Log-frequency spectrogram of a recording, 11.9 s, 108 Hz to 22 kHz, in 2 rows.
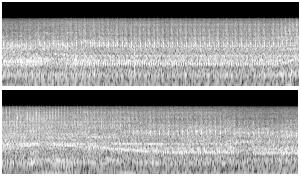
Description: My car - 1989 Probe GT with F2T engine - is making a knocking sound.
